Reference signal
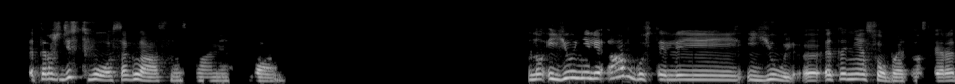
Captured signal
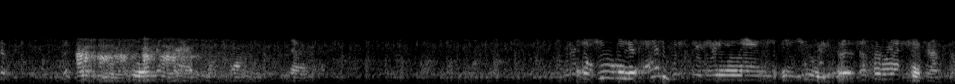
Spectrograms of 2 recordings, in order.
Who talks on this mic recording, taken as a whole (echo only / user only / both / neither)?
both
